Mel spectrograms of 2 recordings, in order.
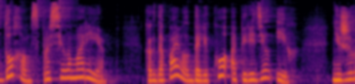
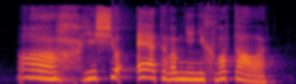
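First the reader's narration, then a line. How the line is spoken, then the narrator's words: Sigh. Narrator (Russian): вздохнул Павел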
